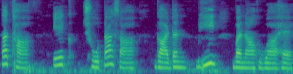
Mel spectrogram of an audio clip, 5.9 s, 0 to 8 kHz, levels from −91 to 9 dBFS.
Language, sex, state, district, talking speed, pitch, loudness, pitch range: Hindi, female, Madhya Pradesh, Katni, 90 wpm, 190 Hz, -20 LUFS, 170-250 Hz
